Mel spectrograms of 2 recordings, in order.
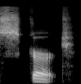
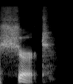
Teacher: in Old English, that sk sound shifted to a sh, sh sound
